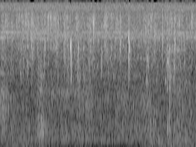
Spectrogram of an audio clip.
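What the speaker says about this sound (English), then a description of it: "we'll rinse this off real quick." Running tap water rinses a freshly cleaned Atlantic sharpnose shark at a sink, a steady close splash and trickle with a few small drips rising above it.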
